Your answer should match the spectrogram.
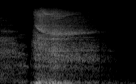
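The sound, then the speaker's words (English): A person imitates the sigh a dog makes when it finally flops down in its bed: one long, breathy exhale that starts abruptly, stays fairly loud, then fades out after about a second. “That's the dog laying down sigh.”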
